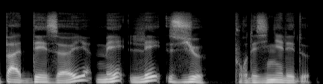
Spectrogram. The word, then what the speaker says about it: yeux: Et la prononciation change du tout au tout. Les yeux, par exemple, il a les yeux verts. Notez aussi qu'on fait souvent les liaisons, les yeux avec un son Z au milieu.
